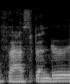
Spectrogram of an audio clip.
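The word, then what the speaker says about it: Fassbender: Isn't it Michael Fbender? Isn't that how you pronounce his name?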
